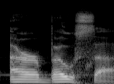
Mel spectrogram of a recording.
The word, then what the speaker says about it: Urbosa: Urbosa, I think is how you pronounce it.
